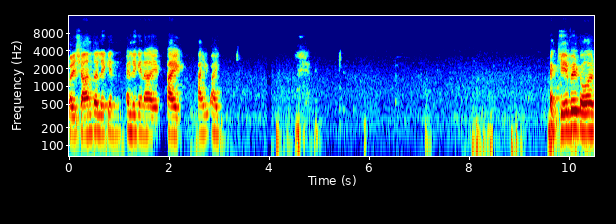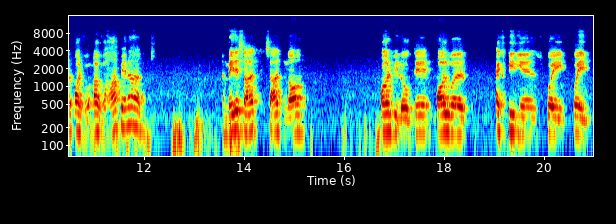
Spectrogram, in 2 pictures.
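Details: Adult male professional who stutters, speaking Hindi/Urdu while telling his life and career story; stuttering.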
